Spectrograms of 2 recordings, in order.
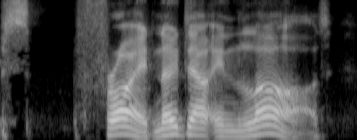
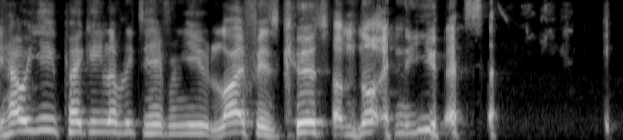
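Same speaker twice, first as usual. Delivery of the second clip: raised, lightly put-on voice; a light hint of a Peggy impression; mock Peggy voice; 8 semitones higher than usual. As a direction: read the comment as Peggy. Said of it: "terrible impersonation".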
